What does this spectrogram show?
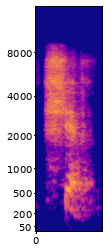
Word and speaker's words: chef: But correct pronunciation is ஷெஃப். ஷெஃப். ஷ் சத்தம் தான் வருதாங்க.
